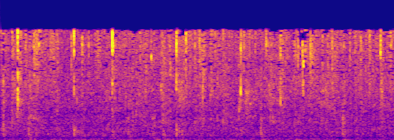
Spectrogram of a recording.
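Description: Steady rain falling, a dense, even hiss with fine patter of drops throughout and no voices.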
